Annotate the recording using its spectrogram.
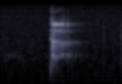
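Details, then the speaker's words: A single abrupt, brief voiced catch of breath with a short trailing sound, a hiccup, in a quiet room. "I finally got the hiccups I got the hiccups and I'm here I'm here naning you got the hiccups and"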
